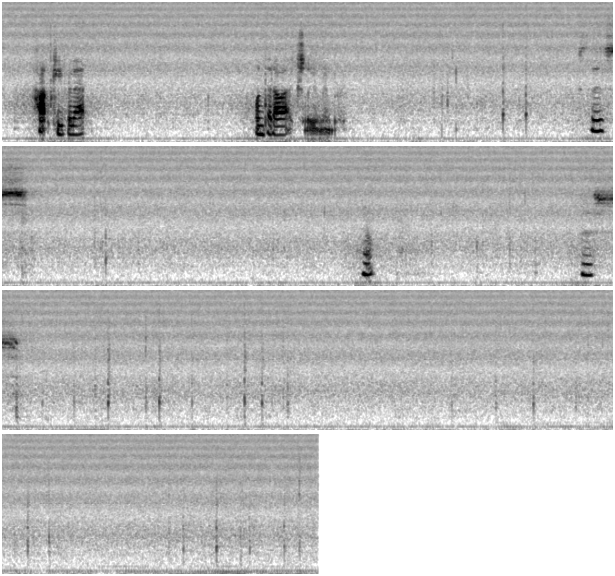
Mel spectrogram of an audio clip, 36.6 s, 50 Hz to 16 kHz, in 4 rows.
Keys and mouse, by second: 5.3 middle click, 5.9 c, 6.5 f, 8.5-13.8 drag, 13.8-17.2 middle drag, 20.5 f, 20.9-24.1 drag, 24.8 middle click, 26.0 c, 27.1 f, 28.2-30.8 drag, 32.3-33.7 drag, 33.7-36.6 middle drag.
